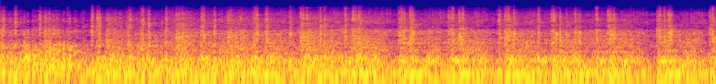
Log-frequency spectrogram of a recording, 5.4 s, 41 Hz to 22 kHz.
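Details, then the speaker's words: V8 test-running on a trusty 2-barrel carb swapped in for a used, rebuilt 4-barrel judged junk: loud, lumpy idle with uneven popping bursts; runs better than before, owner suspects the air-fuel mixture is off, not confirmed. "She ain't liking something. Keep blowing fire out. I think I need to get this air fuel mixture right"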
